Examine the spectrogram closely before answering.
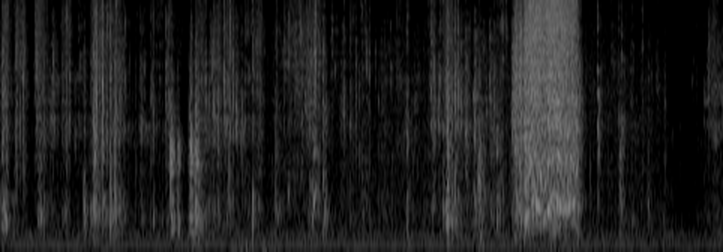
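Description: Scissors snipping through a padded poly mailer, with plastic crinkling and crackling. About four seconds in, one loud rustling swish of plastic as the rolled canvas in its plastic sleeve comes out of the mailer.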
